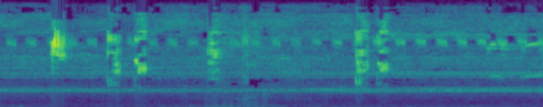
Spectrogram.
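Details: Fledgling bar-winged prinia learning to fly, giving short, sharp, high chirps singly and in quick pairs, separated by gaps, over a steady pulsing drone of crickets and insects.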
